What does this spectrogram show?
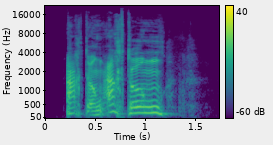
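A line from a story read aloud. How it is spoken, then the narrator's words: Warthog grunt. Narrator (German): grunzt da das Warzenschwein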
